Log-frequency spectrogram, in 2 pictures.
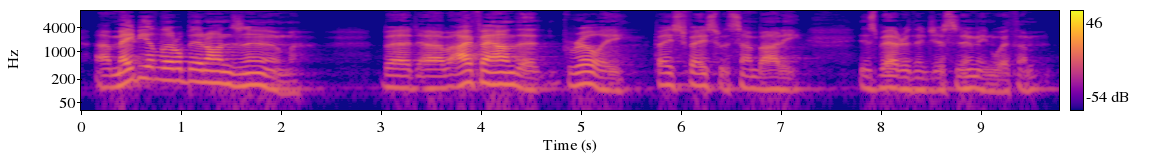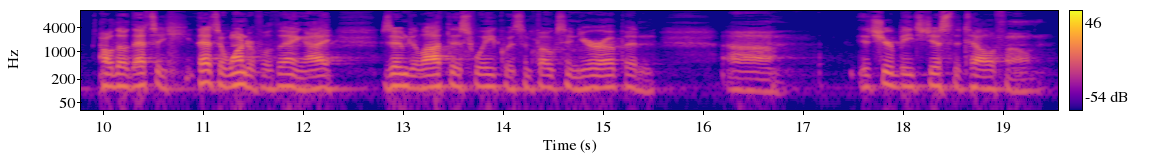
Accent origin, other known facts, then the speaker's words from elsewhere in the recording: Norman, Oklahoma, United States; the church I grew up with in Norman, Oklahoma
